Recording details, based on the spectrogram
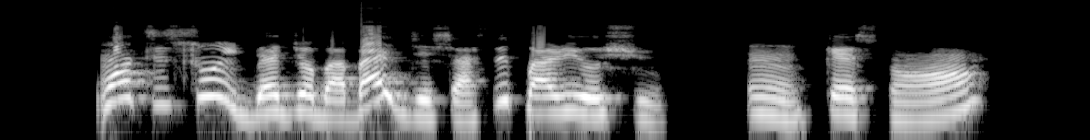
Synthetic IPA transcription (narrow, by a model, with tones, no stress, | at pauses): w̃ɔ̃˦ti˧sũ˦i˦˨ɡ͡bɛ˨˦d͡ʒɔ˧ba˨ba˨˦i˦˨d͡ʒe˨ʃa˨si˨˦k͡pa˧ɾi˦o˧ʃũ˨˦˨ | kɛ˧˨sɔ̃˨˦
